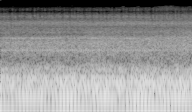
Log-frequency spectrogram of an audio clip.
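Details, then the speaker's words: Carrier heat pump in heat mode, outdoor unit heavily frosted with four thick bands of ice, shaking hard: constant heavy low rumble with an uneven pulsing shudder; unit shaking badly while frosted. "here we have this very Frozen and rily shaking Carrier heat pump uh running in heat mode very Frozen and Ry look at this it's four bands of frost thick bands Frost and look how shaky this is not good"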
